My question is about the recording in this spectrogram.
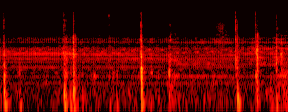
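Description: Faint computer keyboard key clicks, about seven irregular taps, over a low steady hum.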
